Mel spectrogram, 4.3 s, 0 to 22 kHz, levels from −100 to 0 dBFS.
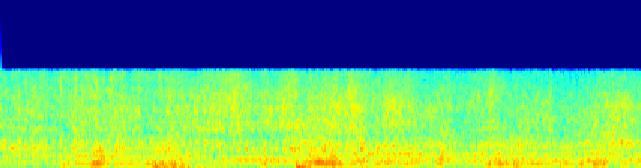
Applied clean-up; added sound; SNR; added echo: none; Aircraft; 0 dB; reverberation time 1.8 s.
